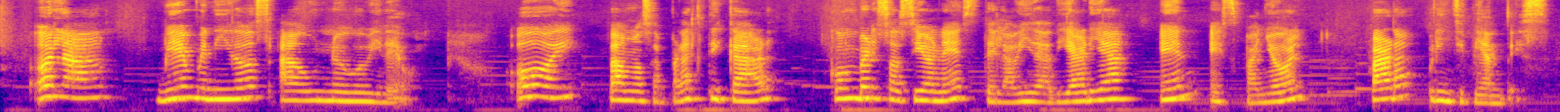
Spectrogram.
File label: Spanish teaching short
